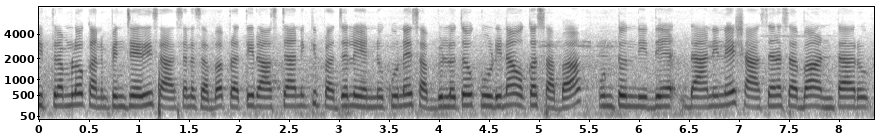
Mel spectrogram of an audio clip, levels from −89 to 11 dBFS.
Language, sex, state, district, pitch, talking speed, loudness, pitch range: Telugu, female, Telangana, Nalgonda, 235 Hz, 115 wpm, -14 LUFS, 225-245 Hz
